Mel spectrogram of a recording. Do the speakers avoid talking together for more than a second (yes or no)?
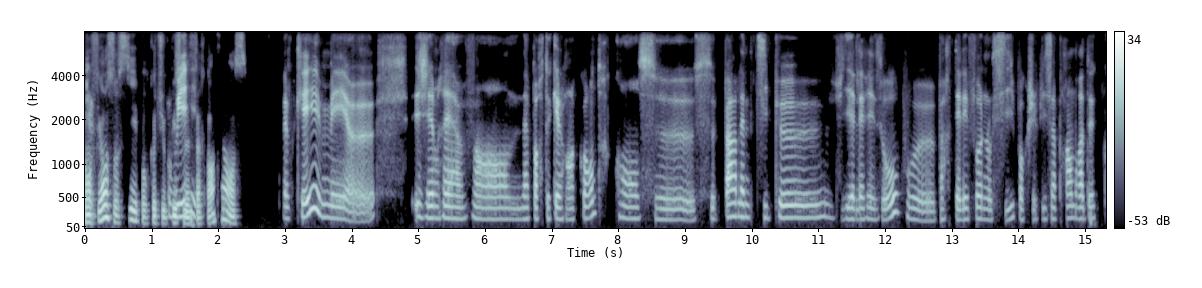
yes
